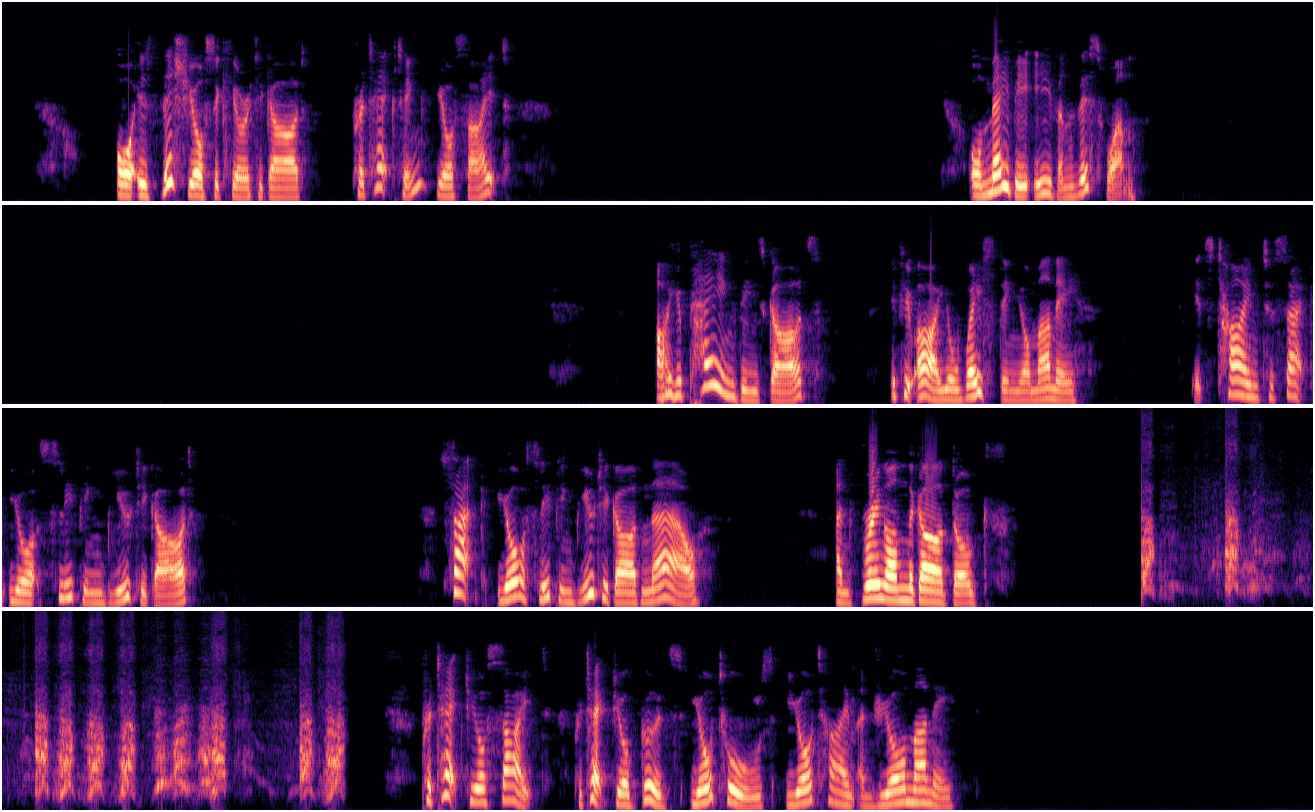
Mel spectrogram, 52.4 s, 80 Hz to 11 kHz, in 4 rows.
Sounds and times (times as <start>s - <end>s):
Speech: 1.2s - 5.2s, 9.6s - 11.4s, 19.7s - 21.4s, 22.0s - 24.0s, 25.0s - 28.2s, 30.6s - 33.4s, 34.6s - 36.4s, 43.6s - 48.9s.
